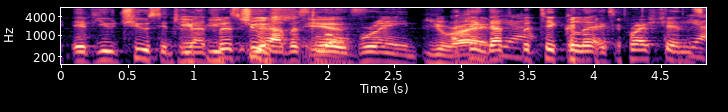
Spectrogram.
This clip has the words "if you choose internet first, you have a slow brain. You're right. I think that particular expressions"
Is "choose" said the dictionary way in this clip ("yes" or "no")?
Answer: yes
